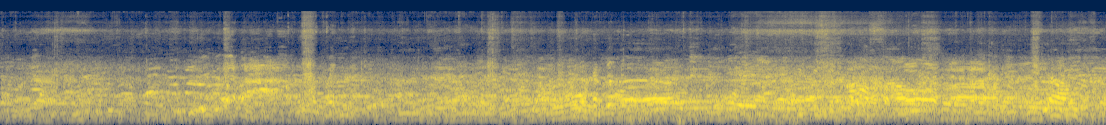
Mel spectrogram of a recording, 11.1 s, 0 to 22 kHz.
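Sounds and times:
men chattering: 5.3s - 11.0s.

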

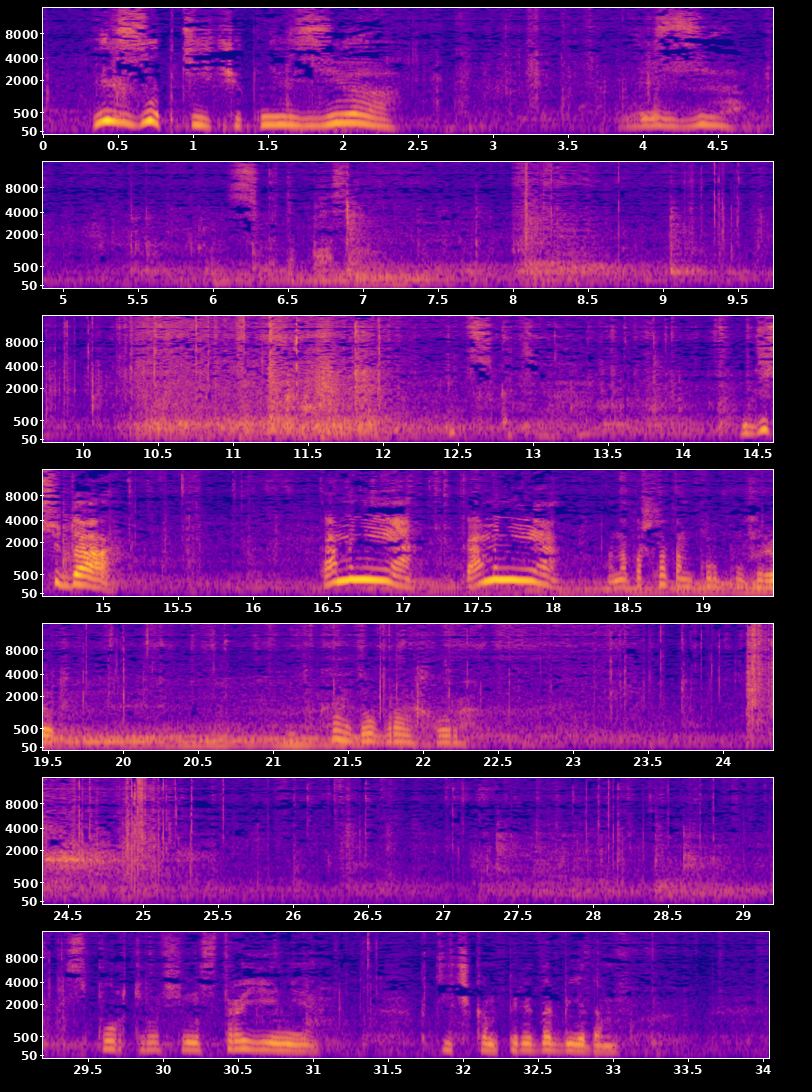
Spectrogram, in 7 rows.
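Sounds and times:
close rustling and crunching: 0.0s - 34.0s
birds flapping wings: 21.7s - 26.6s.

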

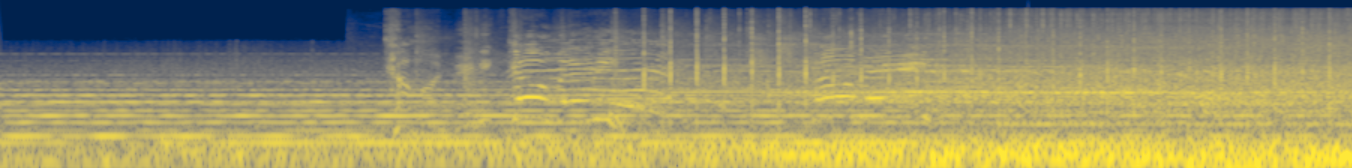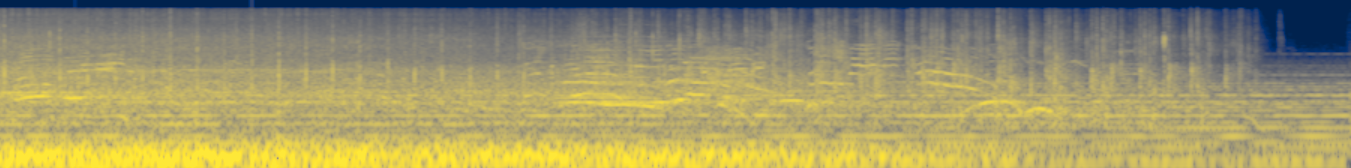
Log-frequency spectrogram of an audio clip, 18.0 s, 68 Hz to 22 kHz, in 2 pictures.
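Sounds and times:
music: 0.0s - 18.0s
crowd cheering and clapping: 2.6s - 17.5s
rocket launch rumble: 4.8s - 15.8s.

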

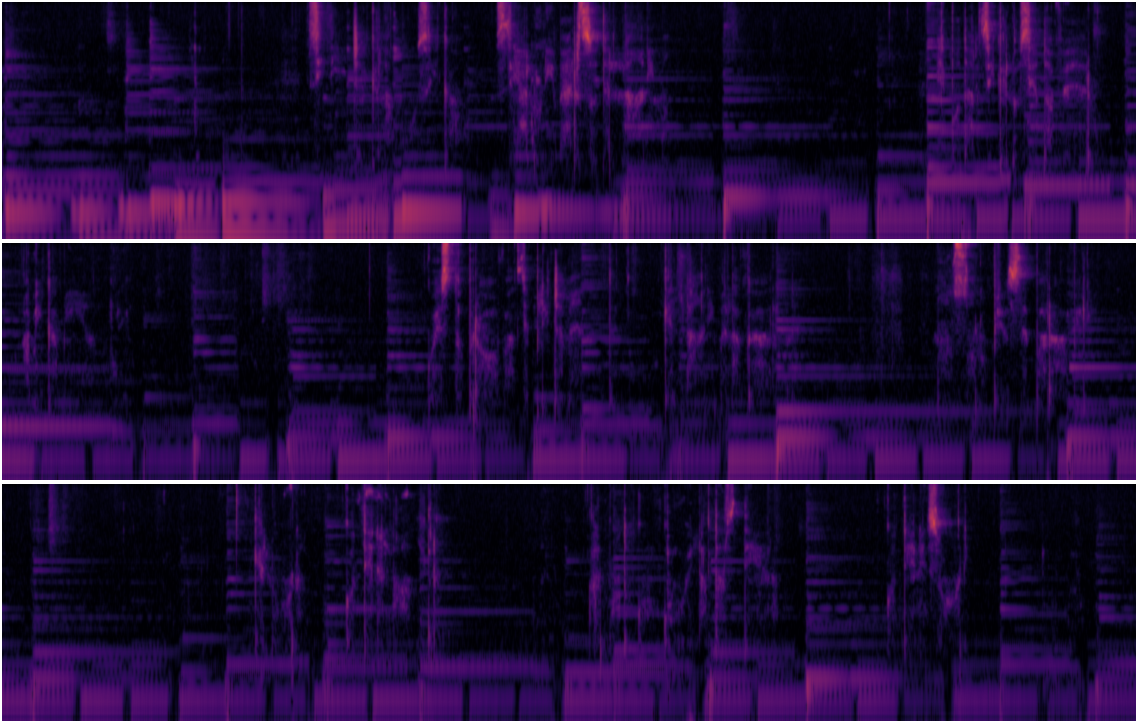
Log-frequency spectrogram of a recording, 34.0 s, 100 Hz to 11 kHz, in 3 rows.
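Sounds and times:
acoustic guitar plucking: 0.0s - 34.0s
soft whispering: 3.0s - 6.8s, 9.3s - 12.6s, 15.6s - 19.3s, 20.0s - 22.3s, 25.1s - 27.3s, 28.0s - 30.6s, 31.4s - 32.4s.

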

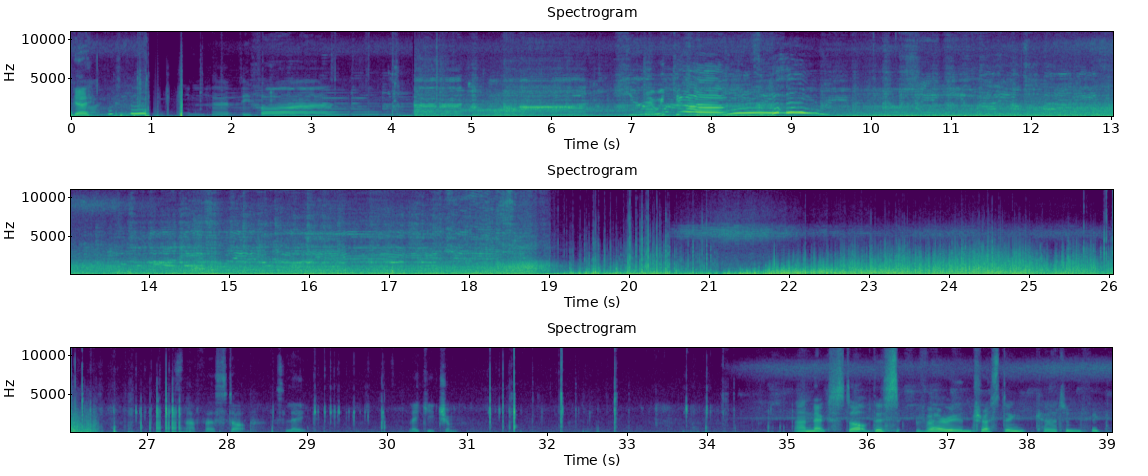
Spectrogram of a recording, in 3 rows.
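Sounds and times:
car engine and road rumble: 0.0s - 35.1s
rush of air and tyre noise: 4.3s - 27.6s.

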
